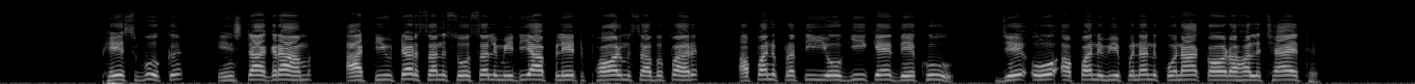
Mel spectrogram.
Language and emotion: Maithili, neutral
